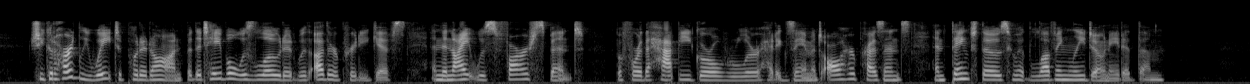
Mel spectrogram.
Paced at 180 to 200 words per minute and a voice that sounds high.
Yes: average, 195 wpm; high, 210 Hz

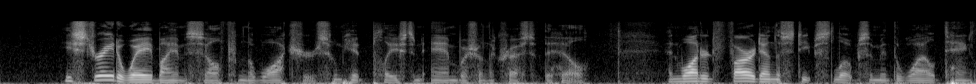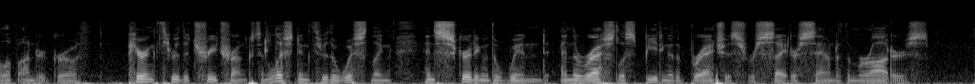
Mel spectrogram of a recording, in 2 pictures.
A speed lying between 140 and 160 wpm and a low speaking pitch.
No: average, 190 wpm; very low, 95 Hz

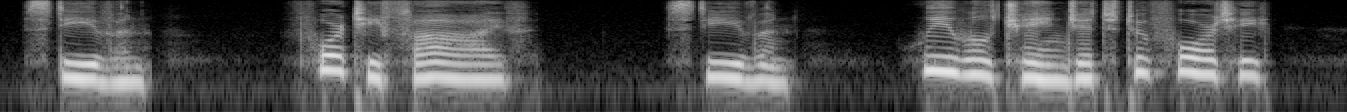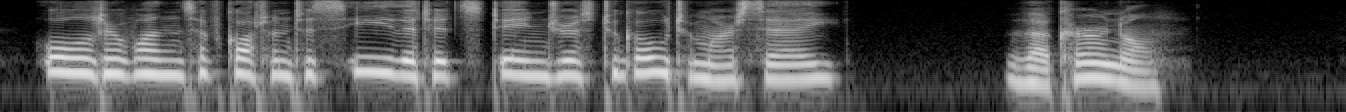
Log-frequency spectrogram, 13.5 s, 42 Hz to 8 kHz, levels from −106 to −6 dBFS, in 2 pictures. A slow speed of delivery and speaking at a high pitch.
Yes: slow, 110 wpm; high, 225 Hz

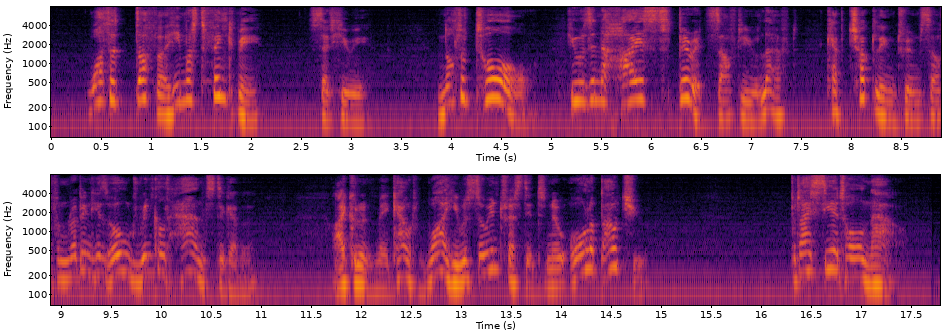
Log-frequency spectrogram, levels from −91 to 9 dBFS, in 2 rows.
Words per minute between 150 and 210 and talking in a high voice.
No: average, 175 wpm; medium, 170 Hz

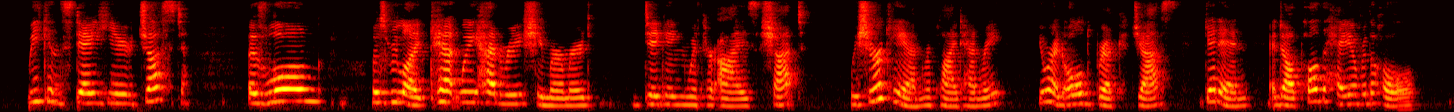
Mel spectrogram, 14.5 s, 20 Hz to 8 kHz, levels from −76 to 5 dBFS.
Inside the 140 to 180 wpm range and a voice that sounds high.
Yes: average, 165 wpm; high, 245 Hz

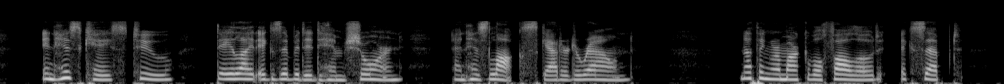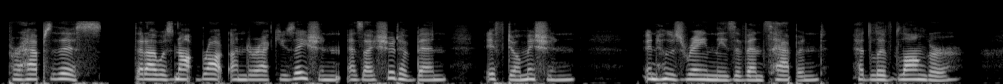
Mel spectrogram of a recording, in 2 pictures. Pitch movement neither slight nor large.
No: narrow, 2.1 semitones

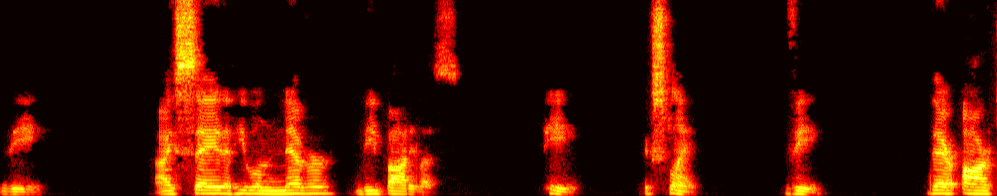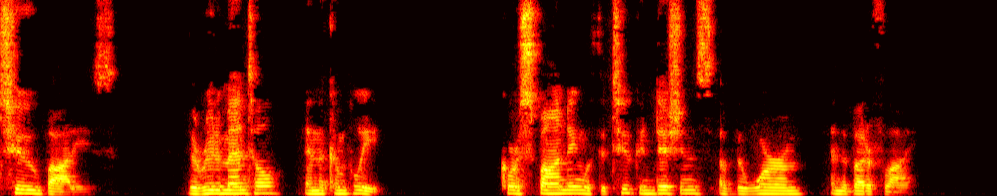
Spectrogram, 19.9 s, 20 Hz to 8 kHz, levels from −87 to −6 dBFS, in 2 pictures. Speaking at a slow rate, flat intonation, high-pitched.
No: slow, 95 wpm; narrow, 2.2 semitones; low, 130 Hz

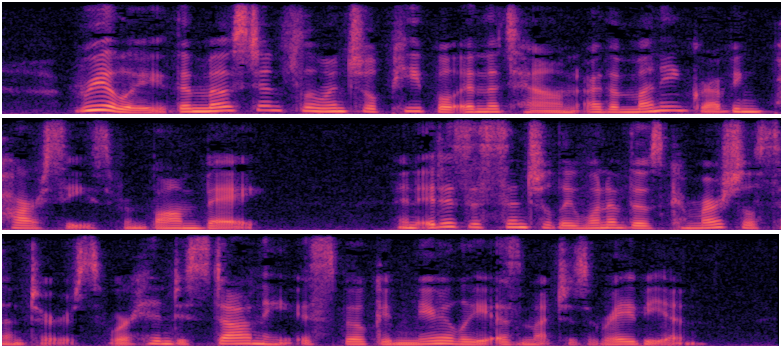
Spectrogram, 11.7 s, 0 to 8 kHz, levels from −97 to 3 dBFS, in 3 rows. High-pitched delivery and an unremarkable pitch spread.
Yes: high, 195 Hz; average, 4.9 semitones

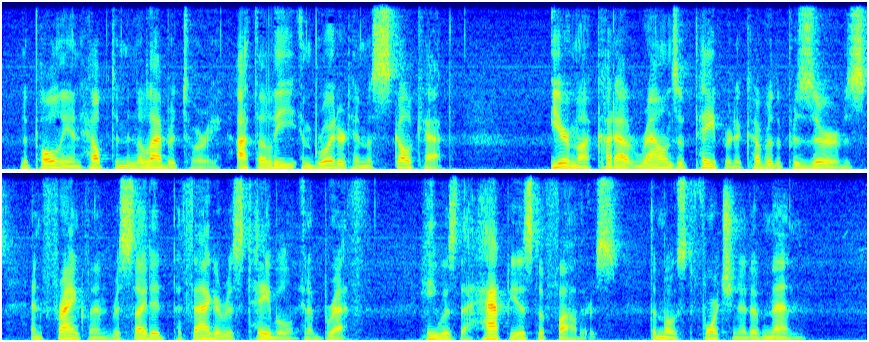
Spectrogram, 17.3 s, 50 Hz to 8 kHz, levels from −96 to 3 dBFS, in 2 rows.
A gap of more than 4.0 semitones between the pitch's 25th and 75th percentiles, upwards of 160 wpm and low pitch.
No: average, 4.7 semitones; average, 140 wpm; low, 120 Hz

